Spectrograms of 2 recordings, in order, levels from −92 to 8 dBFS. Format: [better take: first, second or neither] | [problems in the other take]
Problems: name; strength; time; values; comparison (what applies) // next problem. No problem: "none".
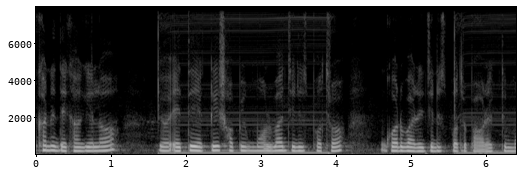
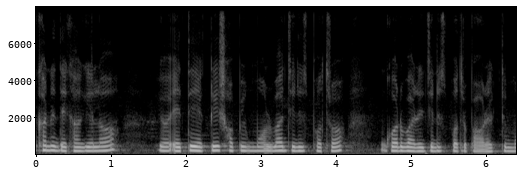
second | background sound (Domestic sounds, home sounds); 19 dB below the speech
